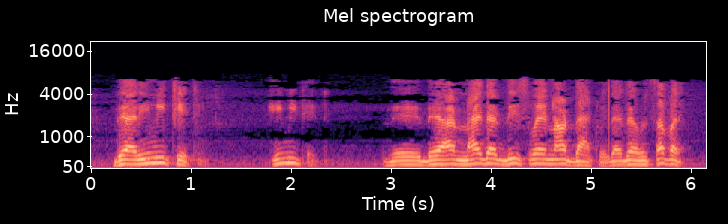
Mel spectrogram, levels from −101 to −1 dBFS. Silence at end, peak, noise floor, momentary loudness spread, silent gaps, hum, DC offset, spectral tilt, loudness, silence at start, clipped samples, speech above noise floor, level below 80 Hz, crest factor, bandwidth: 0.2 s; -4 dBFS; -47 dBFS; 10 LU; none; none; 0.7%; -5 dB/octave; -18 LUFS; 0.2 s; under 0.1%; 29 dB; -52 dBFS; 16 dB; 7 kHz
